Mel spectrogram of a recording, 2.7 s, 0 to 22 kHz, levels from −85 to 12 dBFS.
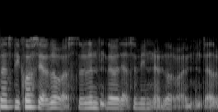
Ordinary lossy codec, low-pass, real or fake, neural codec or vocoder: none; 5.4 kHz; fake; autoencoder, 44.1 kHz, a latent of 192 numbers a frame, MeloTTS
